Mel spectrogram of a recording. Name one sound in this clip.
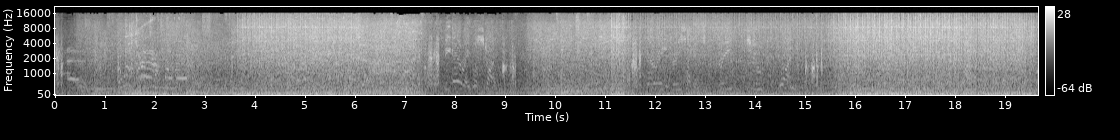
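Explosions boom and roar loudly.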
